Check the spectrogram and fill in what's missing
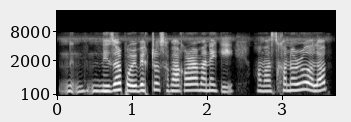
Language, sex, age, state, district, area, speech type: Assamese, female, 18-30, Assam, Sivasagar, rural, spontaneous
